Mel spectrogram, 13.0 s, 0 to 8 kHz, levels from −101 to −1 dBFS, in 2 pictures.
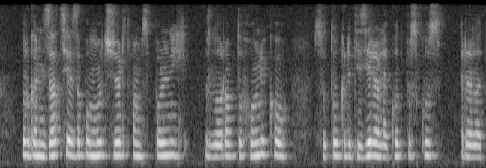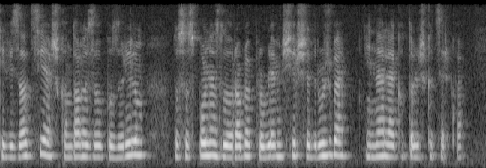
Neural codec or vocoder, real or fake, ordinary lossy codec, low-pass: vocoder, 22.05 kHz, 80 mel bands, WaveNeXt; fake; none; 7.2 kHz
